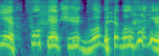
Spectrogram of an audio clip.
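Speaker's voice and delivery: put-on heavy Boston accent at a very high pitch. Talking about Deadpool and Wolverine, imitating Chris Evans's Boston accent. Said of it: "fucking Boston accent was fucking high flying".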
